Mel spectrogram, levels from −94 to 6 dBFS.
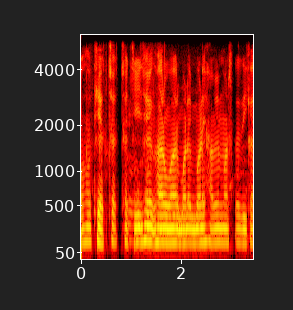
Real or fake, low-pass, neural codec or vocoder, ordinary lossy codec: real; 5.4 kHz; none; none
